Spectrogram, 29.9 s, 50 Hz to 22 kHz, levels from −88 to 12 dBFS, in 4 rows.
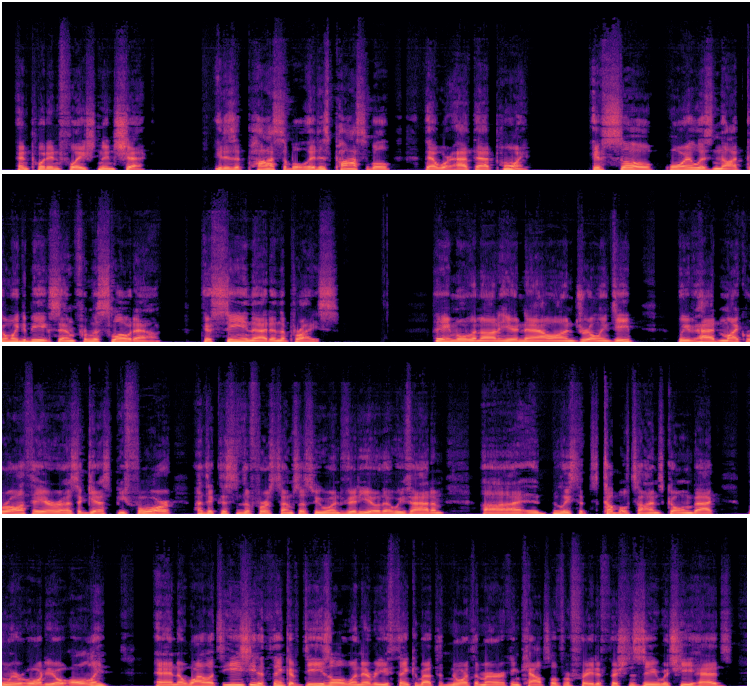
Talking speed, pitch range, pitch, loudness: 205 wpm, 140-170 Hz, 150 Hz, -16 LUFS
